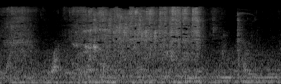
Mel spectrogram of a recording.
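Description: Water gushes steadily down a blocked toilet drain in a comfort room being unclogged by hand, a continuous splashing, rushing flow that swells and eases slightly, close and fairly loud with no talking.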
